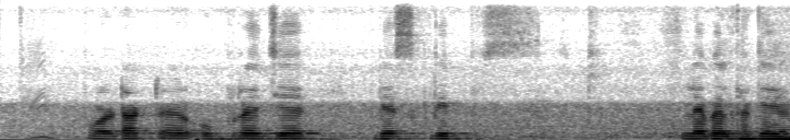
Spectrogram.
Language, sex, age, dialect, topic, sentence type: Bengali, male, 18-24, Jharkhandi, banking, statement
